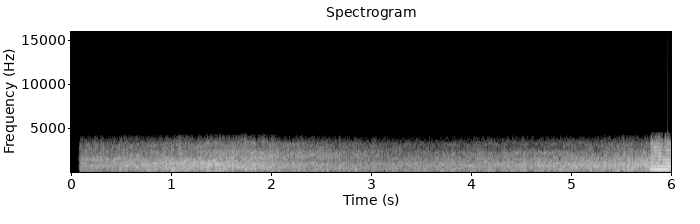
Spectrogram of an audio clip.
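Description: Road traffic going by: the tyre and engine noise of passing vehicles swells, eases off, then builds again as a Mercedes lorry draws near. A much louder sound starts suddenly right at the end.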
